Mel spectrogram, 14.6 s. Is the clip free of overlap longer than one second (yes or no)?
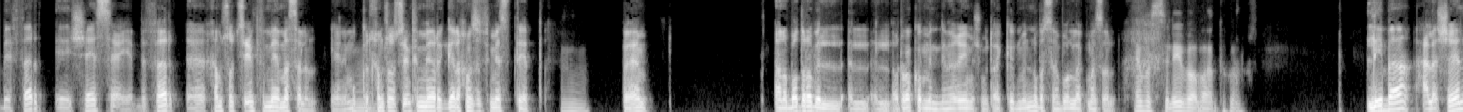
yes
